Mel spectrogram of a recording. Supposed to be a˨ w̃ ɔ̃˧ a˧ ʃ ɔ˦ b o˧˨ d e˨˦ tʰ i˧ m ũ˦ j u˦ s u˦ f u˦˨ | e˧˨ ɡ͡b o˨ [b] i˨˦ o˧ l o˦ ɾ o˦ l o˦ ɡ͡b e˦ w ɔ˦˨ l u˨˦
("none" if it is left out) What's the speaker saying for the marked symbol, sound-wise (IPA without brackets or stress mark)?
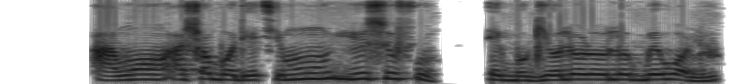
ɡ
